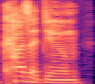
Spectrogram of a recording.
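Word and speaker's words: Khazad-dûm: his tolken says backhand it's basically a k with a strong puff of air okay so so kazad Doom not kazad Doom well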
